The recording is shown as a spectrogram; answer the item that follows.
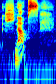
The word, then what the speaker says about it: Schnaps: alcohol culture in German we spell it like this and say schnaps and it means hard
